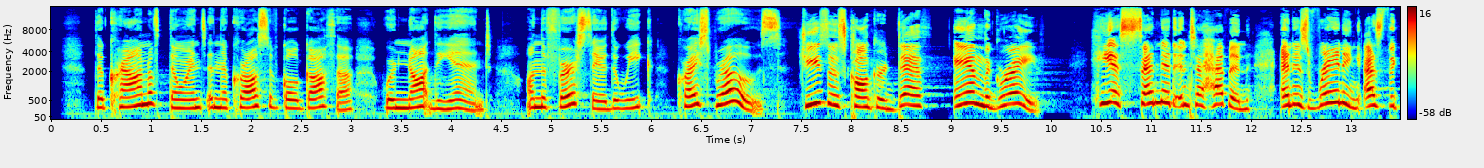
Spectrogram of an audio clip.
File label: Narration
